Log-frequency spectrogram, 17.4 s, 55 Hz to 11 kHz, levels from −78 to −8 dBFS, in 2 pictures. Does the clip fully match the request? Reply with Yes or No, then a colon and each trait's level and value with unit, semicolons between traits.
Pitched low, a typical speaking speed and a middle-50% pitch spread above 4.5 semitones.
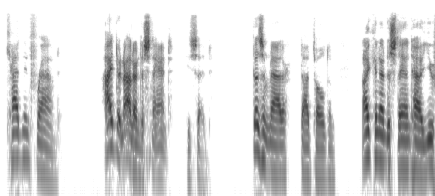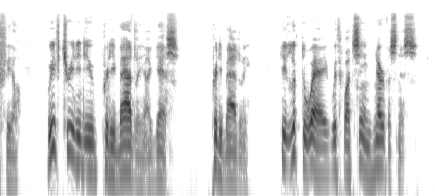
No: low, 115 Hz; slow, 120 wpm; average, 5.0 semitones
